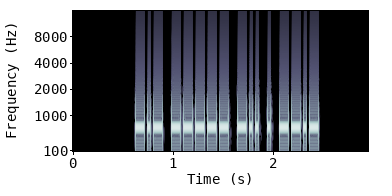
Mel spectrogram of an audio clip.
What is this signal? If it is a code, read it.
Morse code, heard as a keyed tone, about 40 wpm, 700 Hz. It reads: K0DEQ
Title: Call Signs Repeated 2x - 40wpm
